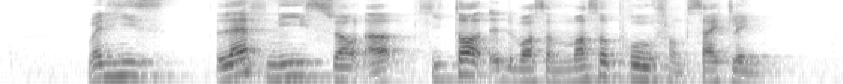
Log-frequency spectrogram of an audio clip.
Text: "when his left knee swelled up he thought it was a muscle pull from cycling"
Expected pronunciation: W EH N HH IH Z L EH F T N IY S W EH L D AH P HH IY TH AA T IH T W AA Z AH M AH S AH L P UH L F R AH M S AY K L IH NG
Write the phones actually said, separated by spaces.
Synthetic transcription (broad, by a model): W EH N HH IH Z L EH F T N IY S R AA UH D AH P HH IY T AA T IH T W AA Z AH M AH S AH L P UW L F R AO M S AY K L IH NG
